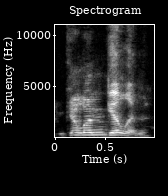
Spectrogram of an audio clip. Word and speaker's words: Gillan: Gillen.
